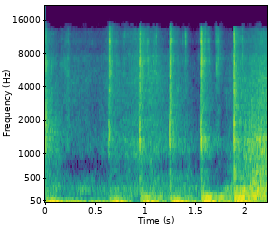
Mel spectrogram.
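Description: While climbing inside a cave, a climber taps a rock hold six times to test it before trusting it. Each tap is a short, dull, low knock that dies away almost instantly. The hold sounds solid.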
